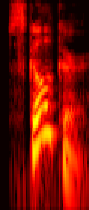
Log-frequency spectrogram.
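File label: "skulker", British English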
